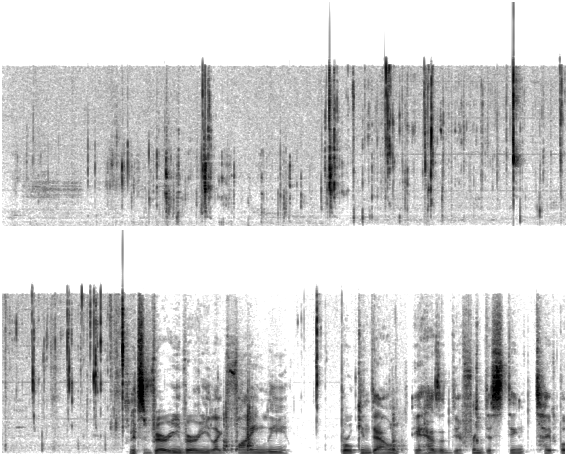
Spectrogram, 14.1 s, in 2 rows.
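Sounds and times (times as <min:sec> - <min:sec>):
person chewing wetly: 0:00.9 - 0:08.7, 0:10.7 - 0:11.2.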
